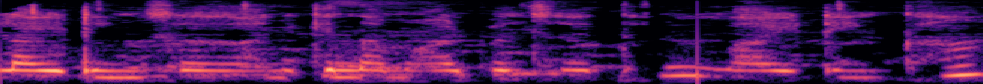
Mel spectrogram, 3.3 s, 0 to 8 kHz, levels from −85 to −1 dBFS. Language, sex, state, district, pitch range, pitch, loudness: Telugu, female, Telangana, Karimnagar, 245-320 Hz, 250 Hz, -27 LUFS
